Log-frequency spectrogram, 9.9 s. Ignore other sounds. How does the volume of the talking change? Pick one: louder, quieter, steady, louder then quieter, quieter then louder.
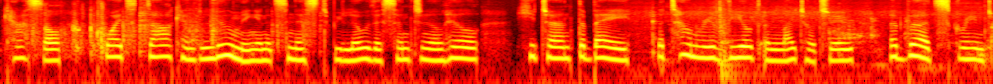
steady.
